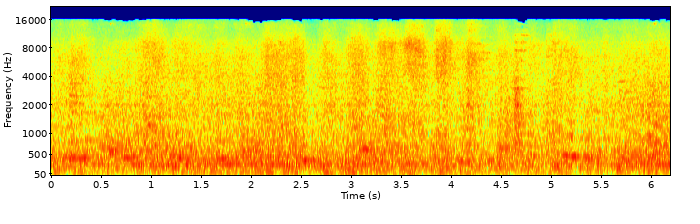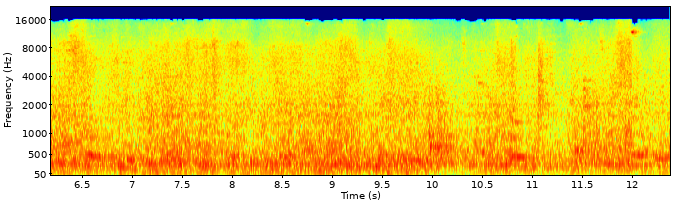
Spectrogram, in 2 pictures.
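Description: Loaded rock-train hopper cars rolling past close by: a steady rumble of steel wheels on rail with irregular sharp clacks as the wheels strike the diamond crossing, over a faint steady hum.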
